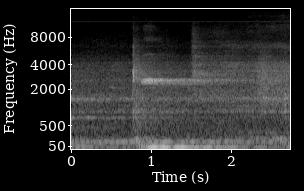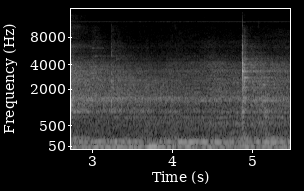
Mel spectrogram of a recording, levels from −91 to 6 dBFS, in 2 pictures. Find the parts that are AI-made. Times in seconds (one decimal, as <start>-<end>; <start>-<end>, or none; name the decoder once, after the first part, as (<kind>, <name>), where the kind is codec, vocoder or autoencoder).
3.3-4.3 (vocoder, Vocos)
